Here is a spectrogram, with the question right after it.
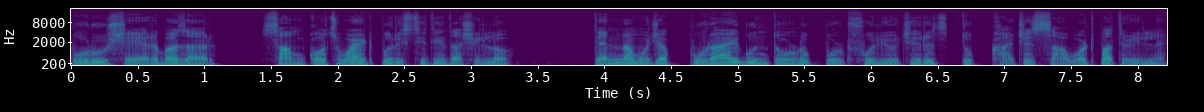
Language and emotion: Goan Konkani, sad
